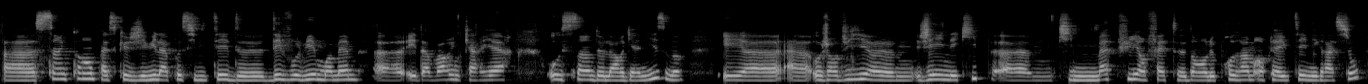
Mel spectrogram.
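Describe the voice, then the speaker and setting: Woman guest answering with many pauses. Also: medium pitch, a little mellow. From immigrated to Ontario. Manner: hesitant, many fillers. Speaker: guest from an immigration program. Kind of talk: TV interview answers.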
